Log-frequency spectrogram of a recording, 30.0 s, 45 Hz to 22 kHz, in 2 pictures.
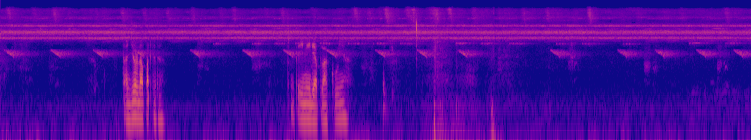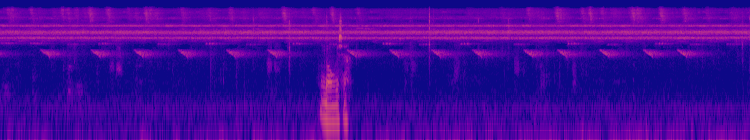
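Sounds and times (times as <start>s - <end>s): insect chorus buzzing: 0.0s - 30.0s
insect falling chirp: 7.5s - 11.6s.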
